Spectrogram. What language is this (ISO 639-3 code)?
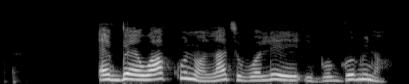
yor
